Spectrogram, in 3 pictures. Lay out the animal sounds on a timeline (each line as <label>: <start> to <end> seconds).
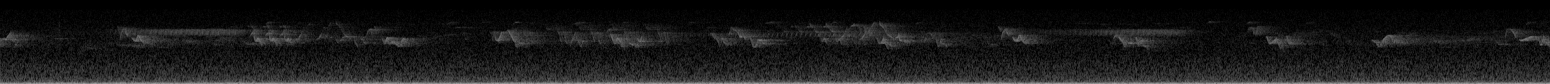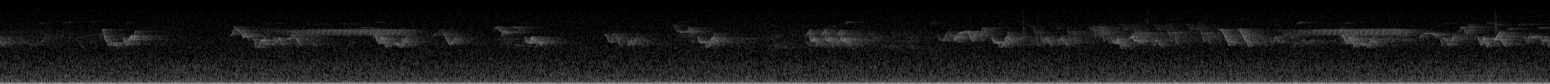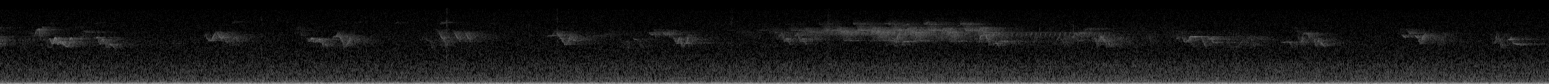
Red-eyed Vireo (Vireo olivaceus): 0.0 to 46.5 seconds
Pine Warbler (Setophaga pinus): 1.1 to 2.5 seconds
Chestnut-sided Warbler (Setophaga pensylvanica): 2.4 to 3.6 seconds
Ovenbird (Seiurus aurocapilla): 4.9 to 6.9 seconds
Pine Warbler (Setophaga pinus): 7.1 to 8.6 seconds
Chestnut-sided Warbler (Setophaga pensylvanica): 7.9 to 9.1 seconds
Pine Warbler (Setophaga pinus): 10.3 to 11.9 seconds
Pine Warbler (Setophaga pinus): 18.2 to 19.8 seconds
Ovenbird (Seiurus aurocapilla): 25.4 to 28.0 seconds
Pine Warbler (Setophaga pinus): 28.3 to 29.7 seconds
Brown Creeper (Certhia americana): 29.9 to 31.3 seconds
Ovenbird (Seiurus aurocapilla): 38.7 to 41.1 seconds
Pine Warbler (Setophaga pinus): 40.8 to 41.9 seconds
